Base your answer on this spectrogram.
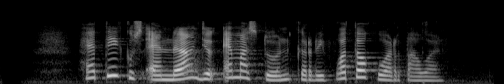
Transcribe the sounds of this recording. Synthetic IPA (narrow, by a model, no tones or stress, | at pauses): hɛt̪ikusɛndaŋd͡ʒɨŋɛmast̪ʊnkɨrdifɔt̪ɔkəwart̪awan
